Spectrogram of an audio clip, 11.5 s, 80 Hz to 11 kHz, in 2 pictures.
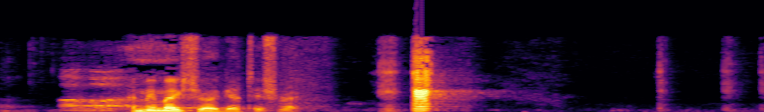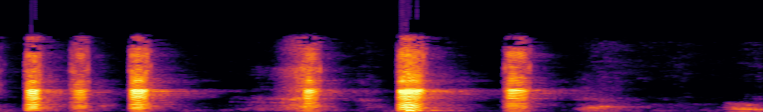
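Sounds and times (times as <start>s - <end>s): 
speech: 0.5s - 3.1s
decoy duck call sounding fake quacks: 2.8s - 3.6s, 5.8s - 7.1s, 7.8s - 10.0s.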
